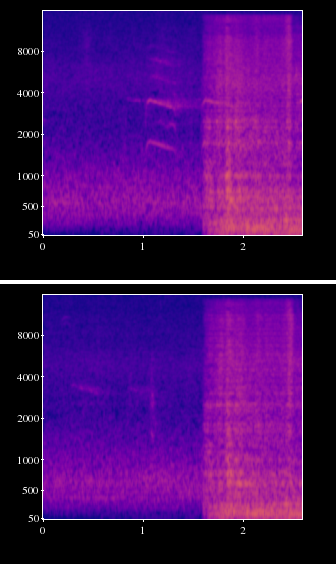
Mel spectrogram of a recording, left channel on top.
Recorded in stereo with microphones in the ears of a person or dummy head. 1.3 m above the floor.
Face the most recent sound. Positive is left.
turn(degrees=20)  # may be behind; listen again after turning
